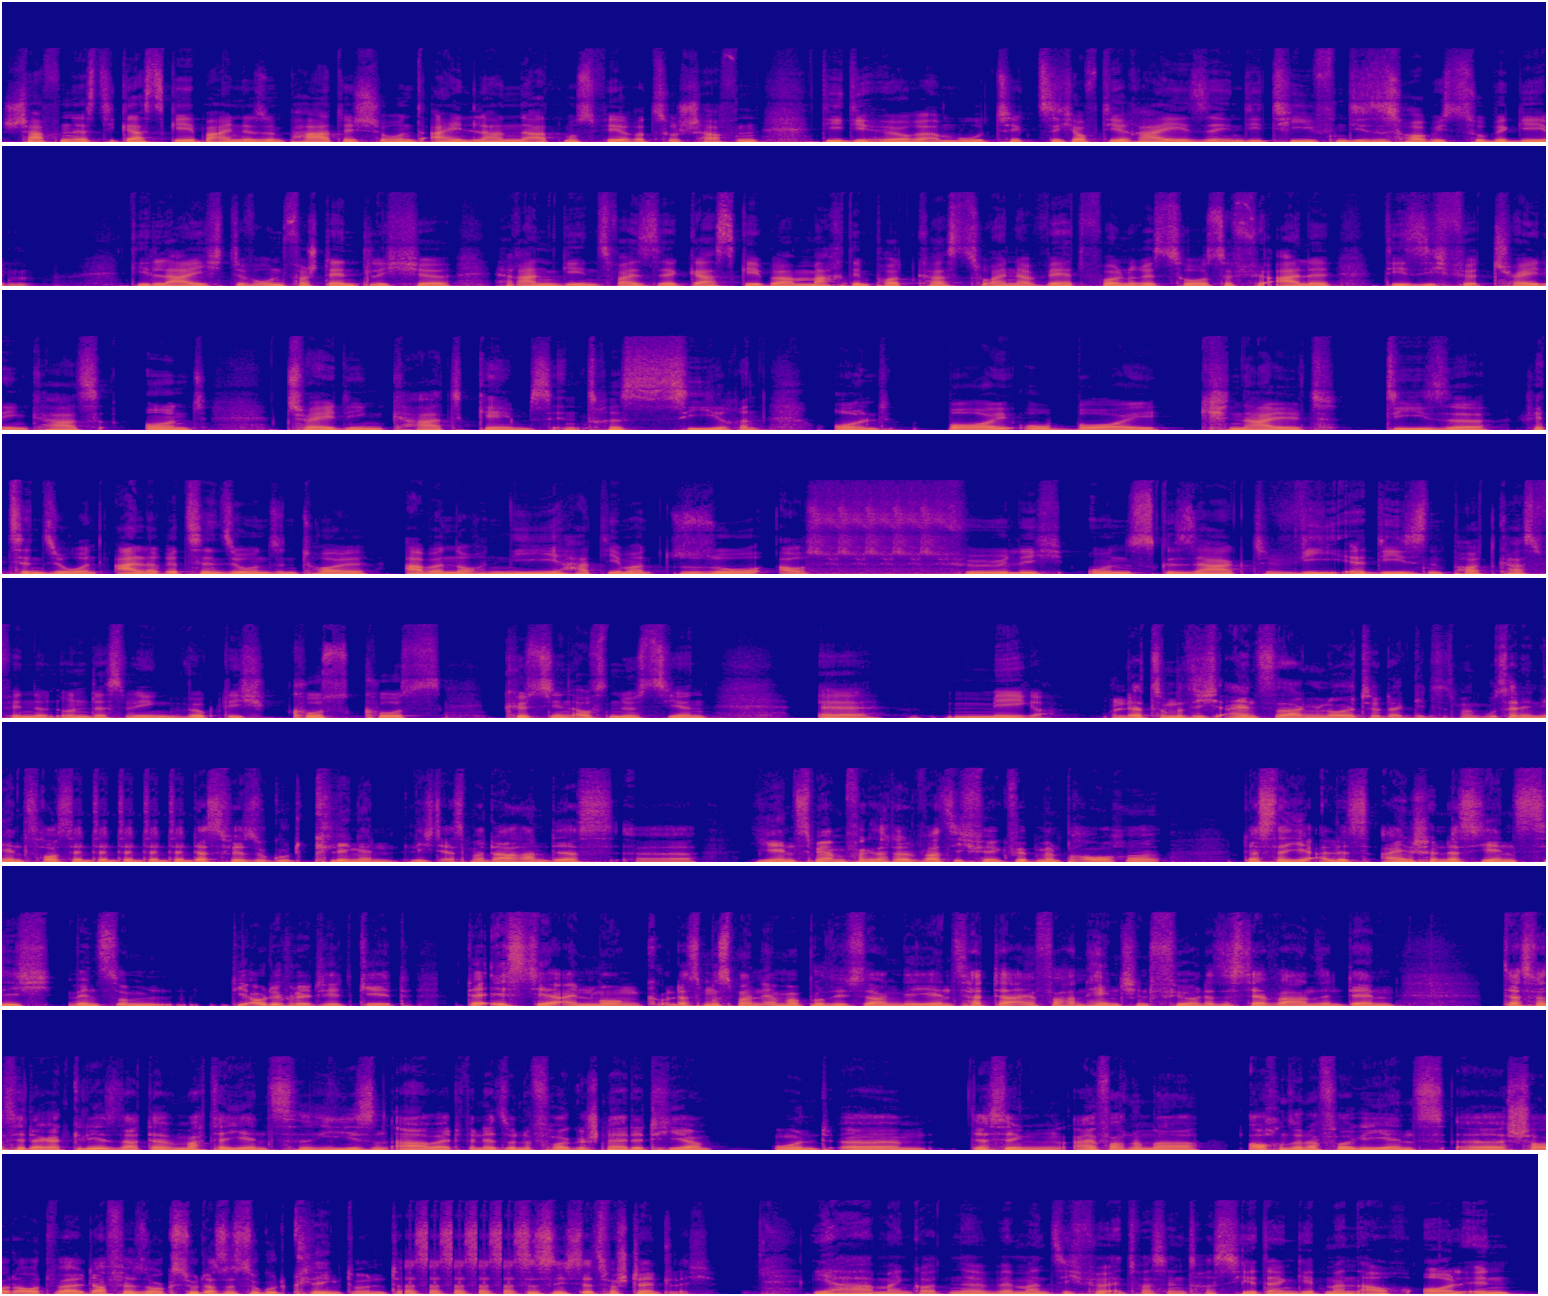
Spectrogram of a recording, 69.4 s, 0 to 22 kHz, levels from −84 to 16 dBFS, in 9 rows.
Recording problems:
audio stuttering; at 27 s, at 39 s and at 1:04

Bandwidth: 14.5 kHz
